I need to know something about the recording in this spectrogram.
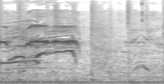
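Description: Young girls call out excitedly.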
